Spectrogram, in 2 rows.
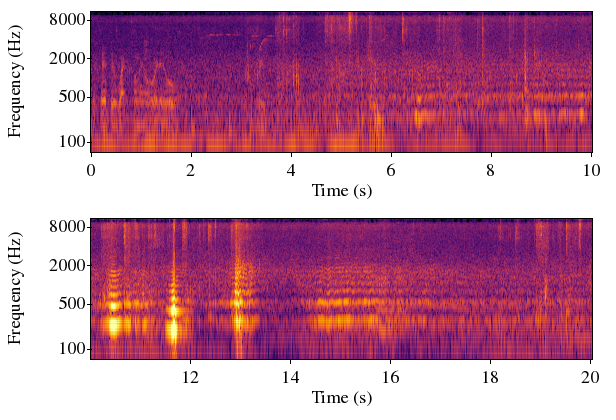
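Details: Honey bees at a hive opened to add a box of empty frames, Australia, almost mid-Autumn 2023, fine weather, colony working strongly; steady droning buzz throughout, with a few sharp knocks and clatters from hive handling mid-way.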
